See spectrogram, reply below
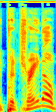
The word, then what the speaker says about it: Petrino: They brought Bobby Petrino back. It rhymes with Pitino.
